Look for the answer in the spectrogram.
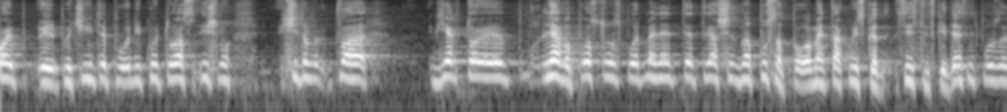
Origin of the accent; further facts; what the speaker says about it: Sofia, Sofia City, Bulgaria; съм от София, десен човек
